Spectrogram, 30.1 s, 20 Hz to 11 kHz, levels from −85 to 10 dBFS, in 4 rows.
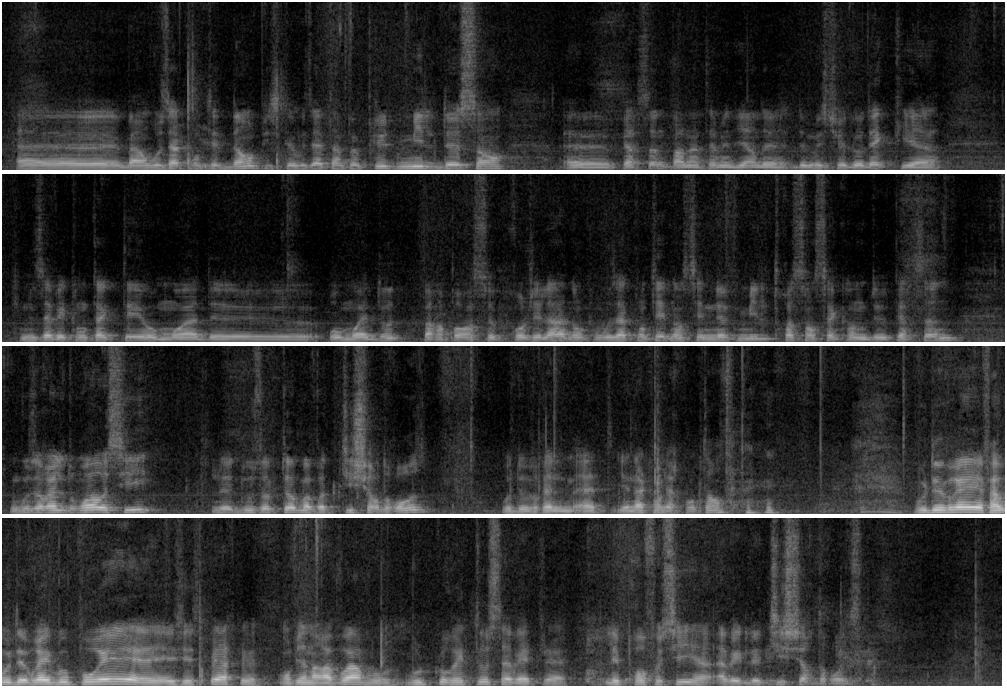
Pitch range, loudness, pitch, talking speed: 115-135 Hz, -23 LUFS, 120 Hz, 200 wpm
